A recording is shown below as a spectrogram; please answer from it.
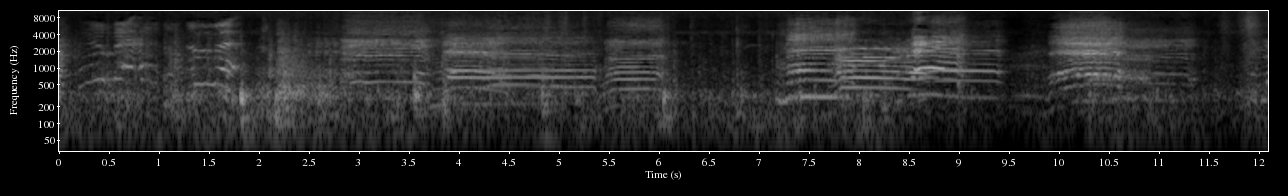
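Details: Farm sheep receiving dry feed with children, bleating in quavering, drawn-out calls through the second half, while voices and human speech fill the opening seconds.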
